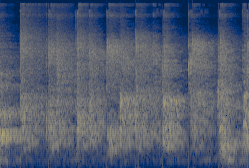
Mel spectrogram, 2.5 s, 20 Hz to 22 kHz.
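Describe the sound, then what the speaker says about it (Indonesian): Students in a classroom clap for a group's project, close, loud claps with a few strong strikes standing out from the rest. "Kita beri tepuk tangan dulu untuk kelompok 2"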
